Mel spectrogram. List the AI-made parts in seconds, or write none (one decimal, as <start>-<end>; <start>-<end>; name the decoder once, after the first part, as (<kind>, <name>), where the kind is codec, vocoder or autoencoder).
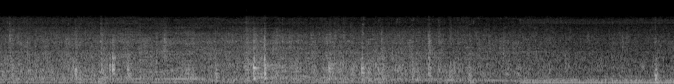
1.1-3.1 (codec, SNAC)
